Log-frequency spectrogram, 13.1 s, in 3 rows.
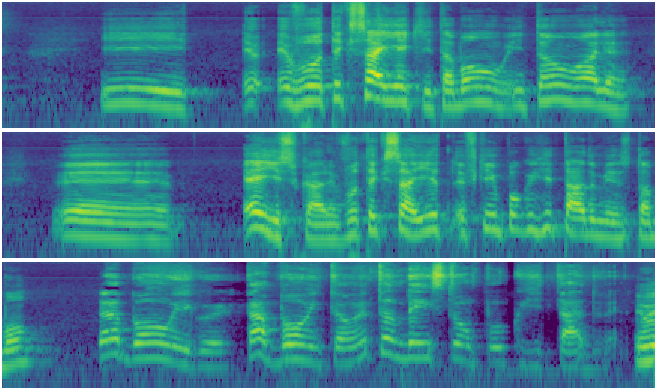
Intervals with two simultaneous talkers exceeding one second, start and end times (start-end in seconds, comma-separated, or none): none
